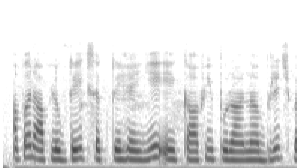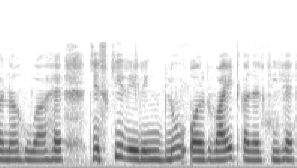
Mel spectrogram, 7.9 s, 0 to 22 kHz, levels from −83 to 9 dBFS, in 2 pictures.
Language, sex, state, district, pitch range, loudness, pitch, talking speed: Hindi, female, Uttarakhand, Uttarkashi, 205-225 Hz, -28 LUFS, 215 Hz, 175 wpm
